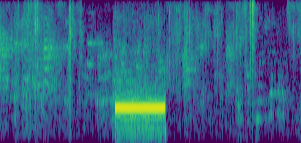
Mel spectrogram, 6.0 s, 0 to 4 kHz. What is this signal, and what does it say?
Ringback tone (Europe, 425 Hz), with speech.
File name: out- -2023- - - .72942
